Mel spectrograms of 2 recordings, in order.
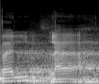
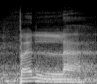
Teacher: Lam yang pertama tidak dibaca, maka apa? Diberi tanda tasydid agar bnya itu langsung masuk pada huruf lam yang kedua. Balla ya bukan bal la tapi balla langsung nggih. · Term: idgham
